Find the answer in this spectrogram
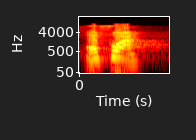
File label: how are you, ewe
